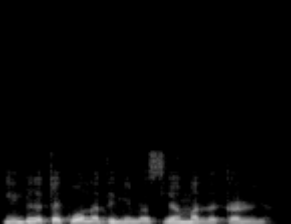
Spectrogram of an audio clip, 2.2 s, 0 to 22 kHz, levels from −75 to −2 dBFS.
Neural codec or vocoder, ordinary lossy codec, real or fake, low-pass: codec, 16 kHz, 1 kbps, FunCodec, trained on Chinese and English, 50 frames a second; AAC, 64 kbps; fake; 7.2 kHz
